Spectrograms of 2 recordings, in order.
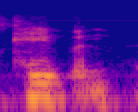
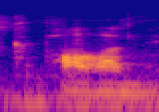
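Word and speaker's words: Kapaun: We still, for the longest time, we thought it was Capon, but we learned that the actual pronunciation of the name is Kapan.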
